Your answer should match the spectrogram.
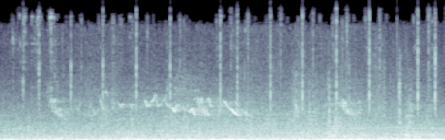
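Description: Outdoor street ambience: a steady low rumble with short high chirps and scattered light clicks.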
